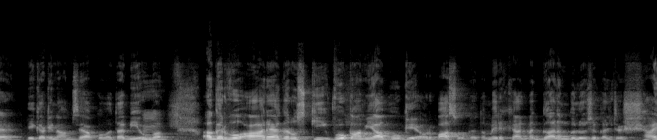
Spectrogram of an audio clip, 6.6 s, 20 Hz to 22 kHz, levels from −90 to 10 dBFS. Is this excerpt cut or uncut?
uncut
